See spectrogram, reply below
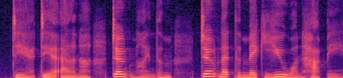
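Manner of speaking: low, hushed and eager voice. A young woman comforting her upset sister, in a low but eager voice. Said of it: "said in a low but eager voice".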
